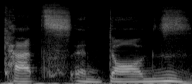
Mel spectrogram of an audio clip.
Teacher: Now, we're very familiar with this because we do this in English as well, putting an S or Z very commonly at the end. Of course, we write it with the S usually, but the pronunciation is often a Z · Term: S and Z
